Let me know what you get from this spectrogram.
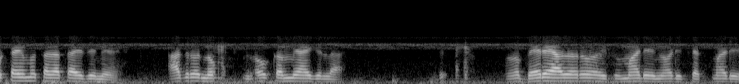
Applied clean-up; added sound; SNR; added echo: none; Thunder; 18 dB; none.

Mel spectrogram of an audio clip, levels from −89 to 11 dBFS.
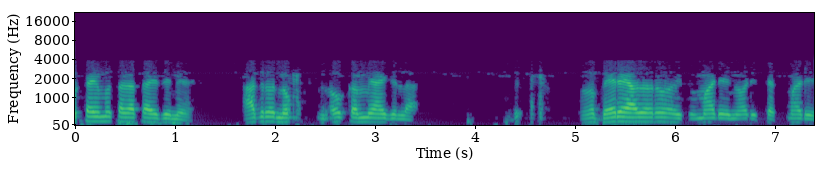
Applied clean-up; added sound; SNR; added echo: classical method spectral subtraction.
